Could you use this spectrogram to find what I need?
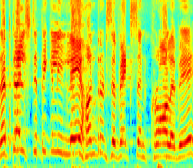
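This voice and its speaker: At a moderate pace, a man speaks in a raised, projected voice. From India, Kerala. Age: 60s. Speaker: convocation speaker. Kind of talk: commencement speech.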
